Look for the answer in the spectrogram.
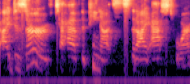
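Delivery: ordinary talk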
